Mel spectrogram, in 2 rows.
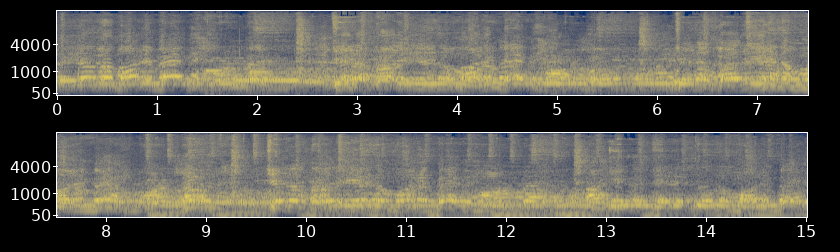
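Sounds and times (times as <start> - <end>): person singing: 0.0 - 15.0
trap music with synth melody: 0.0 - 15.0
booming bass: 8.4 - 15.0.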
